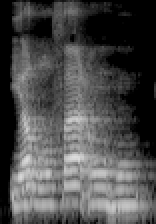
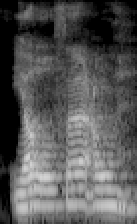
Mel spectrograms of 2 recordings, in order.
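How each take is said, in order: First: The word ends with a faint vowel after h. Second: The word ends on a silent h. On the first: The speaker calls it wrong. "Tidak boleh kita bacanya yarfa'uhu" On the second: The speaker calls it right. "Jadi dibaca seperti biasa"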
